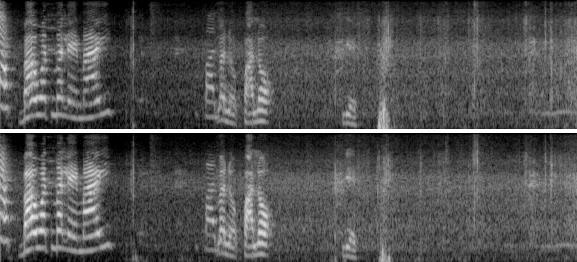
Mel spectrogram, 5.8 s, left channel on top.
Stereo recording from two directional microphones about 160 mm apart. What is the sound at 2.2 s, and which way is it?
Speech, 5° right (ahead or behind).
